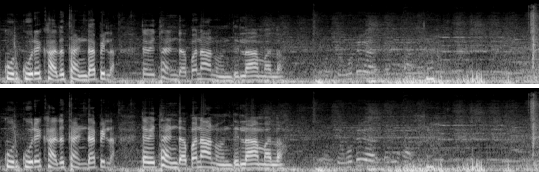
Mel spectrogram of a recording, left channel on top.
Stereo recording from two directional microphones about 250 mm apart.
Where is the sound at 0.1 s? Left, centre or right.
Right.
